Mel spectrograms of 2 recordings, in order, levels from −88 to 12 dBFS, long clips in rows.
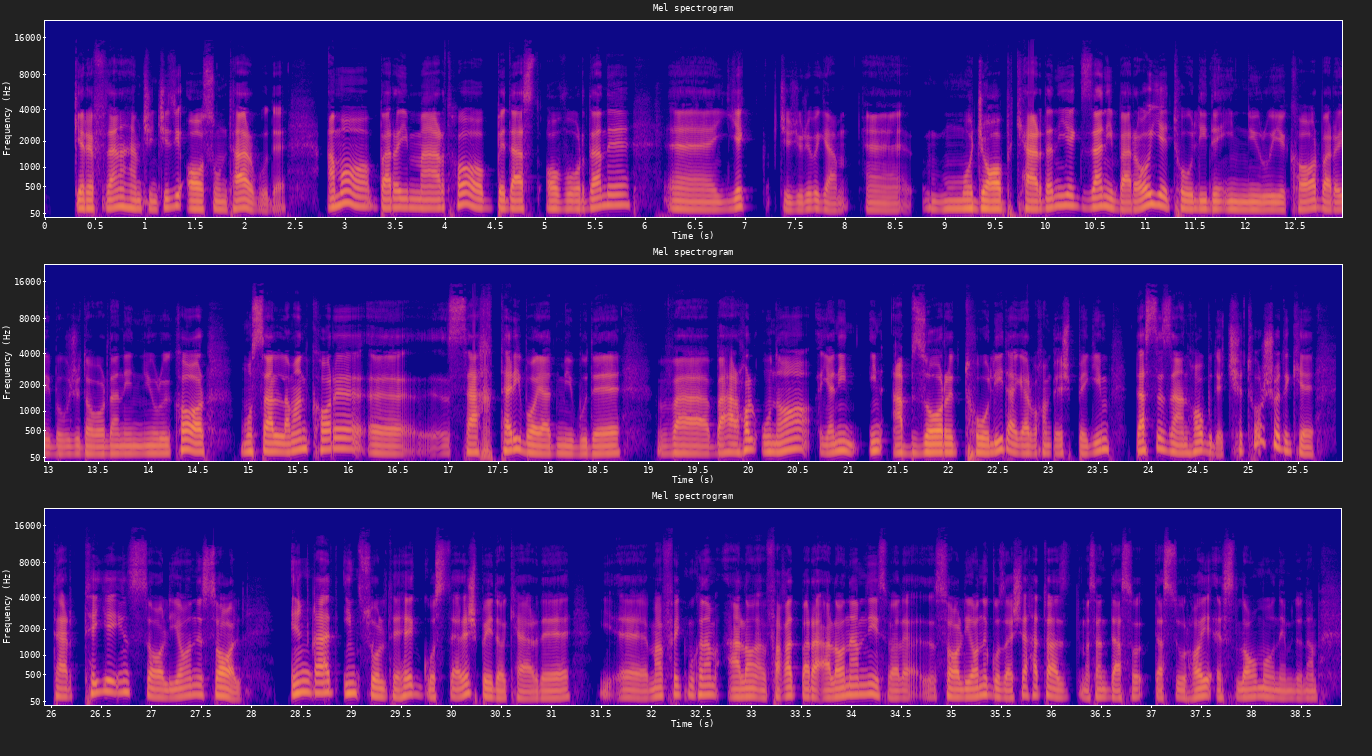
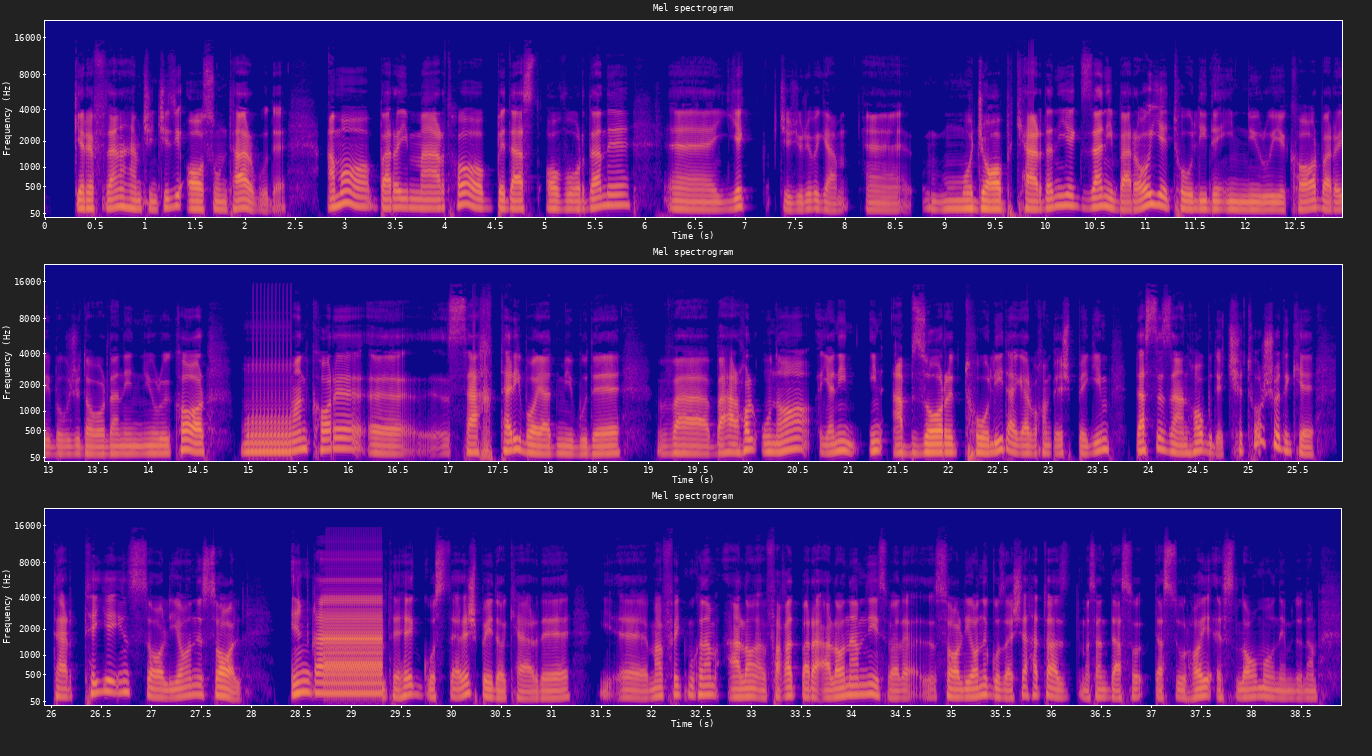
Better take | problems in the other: first | audio freezing; at 15 s and at 29 s for 0.5 s

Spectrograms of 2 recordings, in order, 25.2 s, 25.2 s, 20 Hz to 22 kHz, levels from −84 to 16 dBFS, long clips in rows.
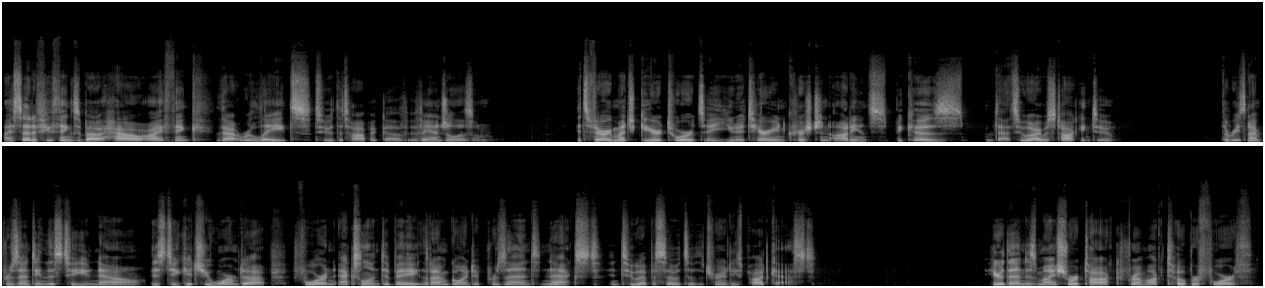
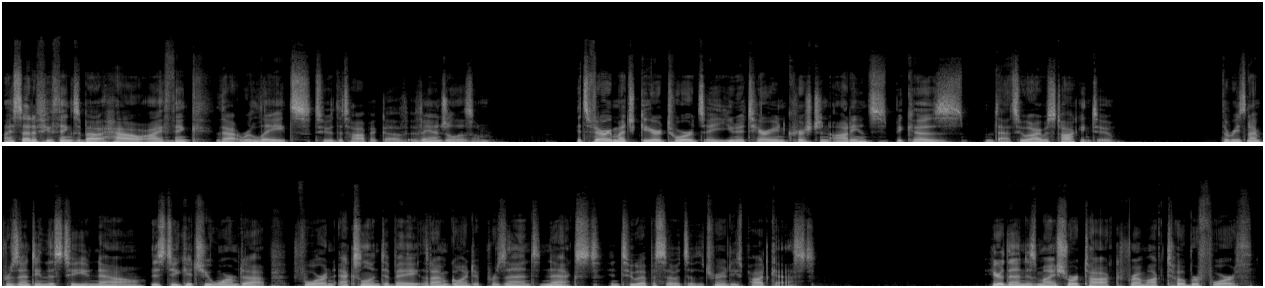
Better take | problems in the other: second | thin; very; fading below 400 Hz

